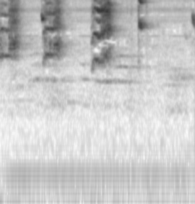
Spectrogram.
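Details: Javan myna kept and trained to sing readily, giving four separate harsh, hissy bursts about every half second, each a short grating screech. A steady low hum runs underneath.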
